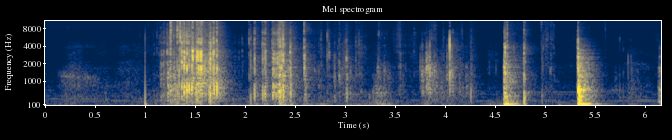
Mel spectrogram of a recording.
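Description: A tarot deck being shuffled by hand: a rapid rustling run of cards falling together about a second in, the loudest part, followed by several short sharp slaps and taps of the cards.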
